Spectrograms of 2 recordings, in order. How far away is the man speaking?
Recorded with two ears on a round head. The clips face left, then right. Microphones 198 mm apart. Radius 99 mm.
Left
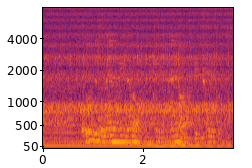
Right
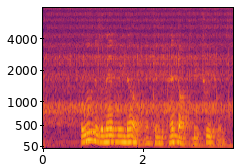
About 1.8 m.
